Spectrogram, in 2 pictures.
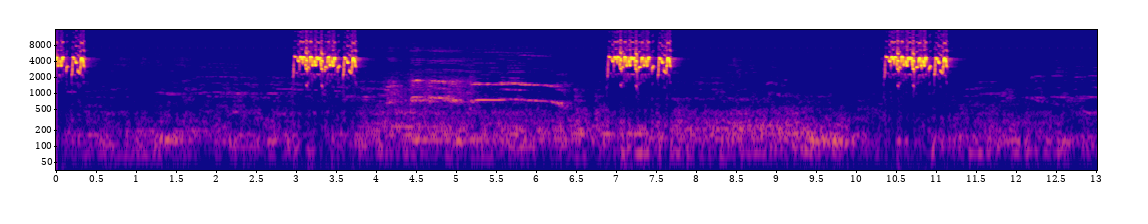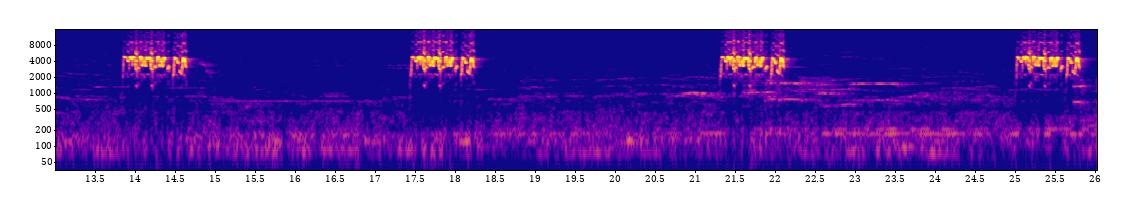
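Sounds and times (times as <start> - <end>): bird singing: 0.0 - 1.8, 2.6 - 11.4, 13.8 - 19.0, 20.7 - 23.7, 24.3 - 26.0.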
